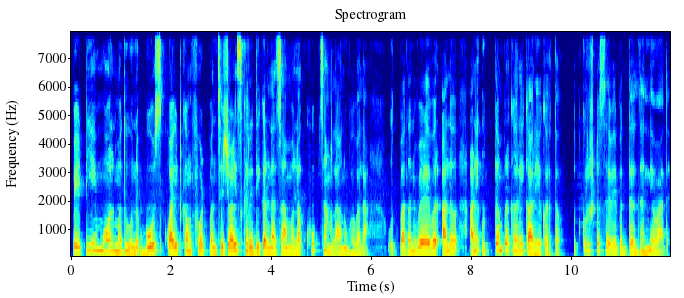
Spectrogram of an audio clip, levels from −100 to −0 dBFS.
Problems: background sounds at intervals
